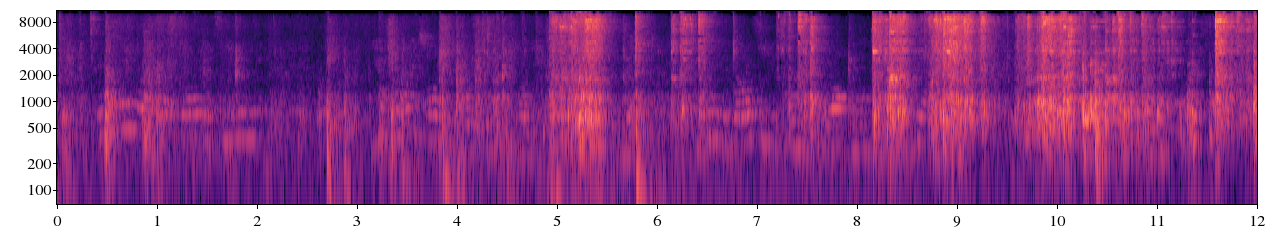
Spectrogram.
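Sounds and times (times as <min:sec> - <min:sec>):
dishes and cutlery clattering: 0:02.7 - 0:12.0.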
